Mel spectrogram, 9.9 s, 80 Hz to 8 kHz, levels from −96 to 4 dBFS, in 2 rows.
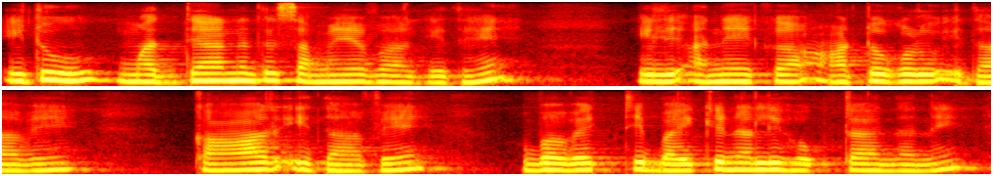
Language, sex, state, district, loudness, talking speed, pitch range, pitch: Kannada, female, Karnataka, Raichur, -16 LUFS, 85 wpm, 180-210 Hz, 195 Hz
